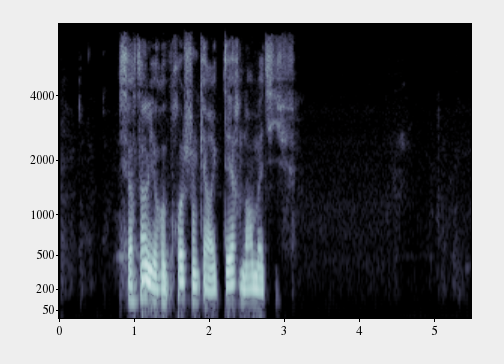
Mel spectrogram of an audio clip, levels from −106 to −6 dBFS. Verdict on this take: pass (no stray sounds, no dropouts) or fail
pass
